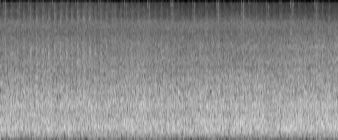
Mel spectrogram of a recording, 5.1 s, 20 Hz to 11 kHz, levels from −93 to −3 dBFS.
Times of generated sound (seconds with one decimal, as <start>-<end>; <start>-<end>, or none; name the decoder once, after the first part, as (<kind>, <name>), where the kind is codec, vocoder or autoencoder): none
